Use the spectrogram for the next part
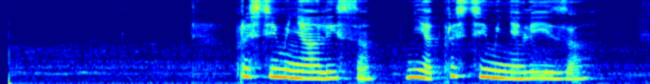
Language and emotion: Russian, sad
